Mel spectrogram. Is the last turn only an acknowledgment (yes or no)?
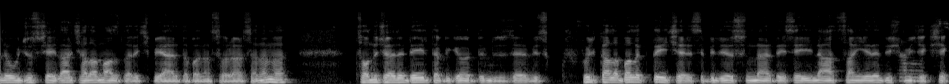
yes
